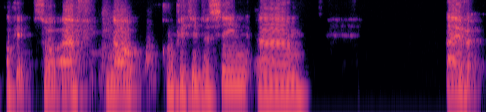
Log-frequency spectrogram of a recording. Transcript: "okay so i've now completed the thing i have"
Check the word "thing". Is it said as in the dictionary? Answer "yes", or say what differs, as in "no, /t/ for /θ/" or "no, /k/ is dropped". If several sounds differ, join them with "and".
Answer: no, /s/ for /θ/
